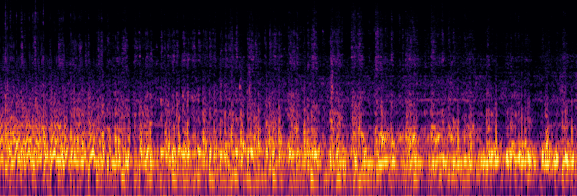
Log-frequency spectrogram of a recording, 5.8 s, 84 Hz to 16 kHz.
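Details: LS2 stroker V8 at idle: a loud, lumpy, uneven beat with occasional stumbles instead of a smooth rumble, pointing to a misfire.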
